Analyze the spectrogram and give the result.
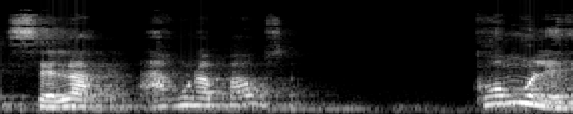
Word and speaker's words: Selah: Aquí hay una palabra en los Salmos que no mucho le ponemos atención, que es Selah. – Se escribe S-E-L-A-H.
